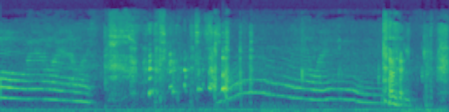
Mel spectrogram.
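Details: Domestic cat giving drawn-out yowling meows indoors: a long, slowly falling wail, a short pause, then a rising cry that sags gradually downward, with people talking and laughing around it.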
